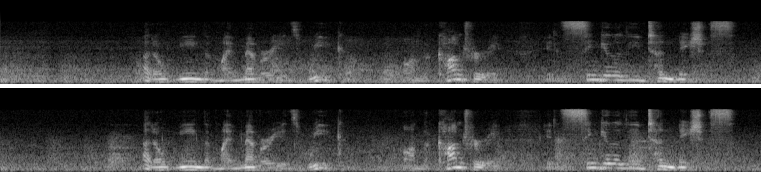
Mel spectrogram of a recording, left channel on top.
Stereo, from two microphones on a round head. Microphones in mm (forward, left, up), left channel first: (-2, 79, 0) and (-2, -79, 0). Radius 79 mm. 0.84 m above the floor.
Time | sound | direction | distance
1.4 | a man speaking | 25° right (ahead or behind) | 0.6 m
